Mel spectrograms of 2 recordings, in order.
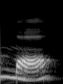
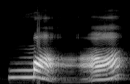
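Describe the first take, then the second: First: The pitch rises steadily, like surprise. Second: The pitch dips low, then rises. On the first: "بالا میره میگم ما، انگار تعجب کردم" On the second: "ببین صدا میاد پایین میره بالا"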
